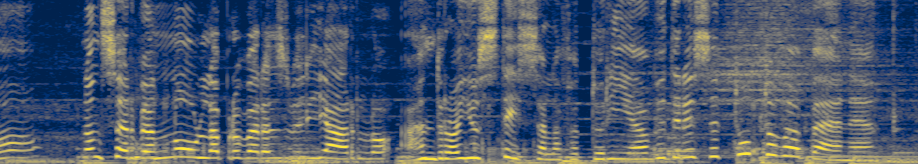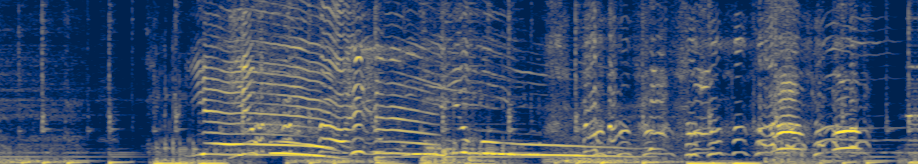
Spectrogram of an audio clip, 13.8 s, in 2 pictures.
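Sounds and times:
speech: 0.7 - 6.9
children making noise in the house: 8.4 - 12.2
laughter: 8.7 - 13.7.

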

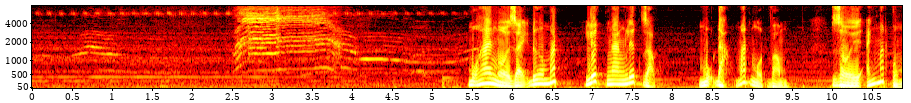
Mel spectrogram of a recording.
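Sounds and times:
cat meowing: 0.0 - 1.4, 2.5 - 5.5
speech: 5.5 - 10.8.

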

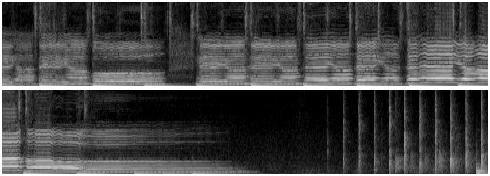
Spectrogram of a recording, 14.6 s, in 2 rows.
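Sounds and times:
person singing a long note: 1.3 - 11.2
studio audience clapping at a radio station: 12.1 - 14.5.

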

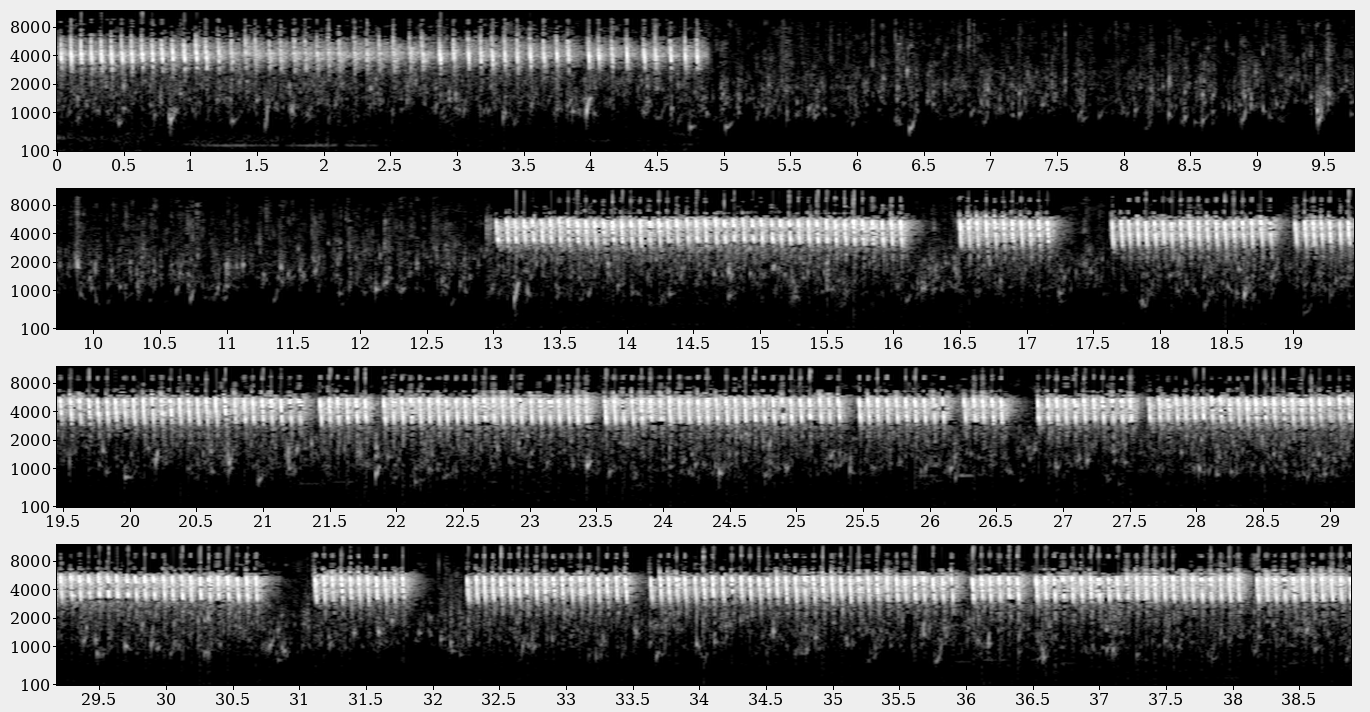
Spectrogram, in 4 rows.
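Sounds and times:
bar-winged prinia buzzy trill: 0.0 - 4.9, 13.0 - 38.8.

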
